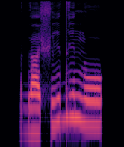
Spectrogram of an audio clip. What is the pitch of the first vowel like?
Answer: low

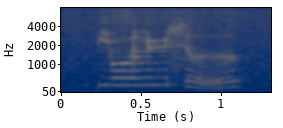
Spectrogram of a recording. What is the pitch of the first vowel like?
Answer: high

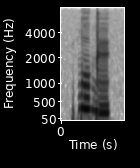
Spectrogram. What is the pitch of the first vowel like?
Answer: high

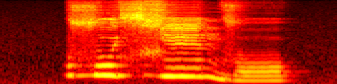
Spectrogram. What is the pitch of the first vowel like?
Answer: high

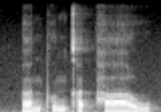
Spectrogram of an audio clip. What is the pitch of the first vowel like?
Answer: rising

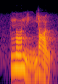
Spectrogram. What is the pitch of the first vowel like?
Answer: high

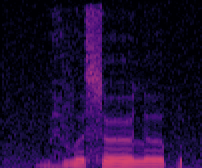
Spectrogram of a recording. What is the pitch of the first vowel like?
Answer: low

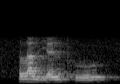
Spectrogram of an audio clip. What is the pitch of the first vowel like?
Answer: falling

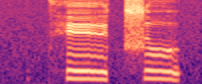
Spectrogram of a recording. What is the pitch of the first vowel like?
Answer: falling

